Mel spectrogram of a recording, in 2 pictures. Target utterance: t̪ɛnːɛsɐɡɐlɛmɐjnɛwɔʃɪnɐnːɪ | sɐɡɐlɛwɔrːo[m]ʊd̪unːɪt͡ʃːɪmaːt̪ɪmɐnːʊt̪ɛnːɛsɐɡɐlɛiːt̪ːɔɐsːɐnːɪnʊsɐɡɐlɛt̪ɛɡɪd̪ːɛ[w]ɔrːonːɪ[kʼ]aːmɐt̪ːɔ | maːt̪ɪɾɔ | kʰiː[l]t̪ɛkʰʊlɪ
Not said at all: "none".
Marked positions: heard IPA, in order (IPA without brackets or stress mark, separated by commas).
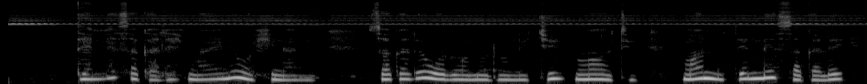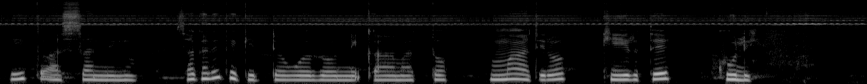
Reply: n, w, kʼ, ɾ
